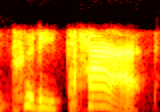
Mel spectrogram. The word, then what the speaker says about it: Putty Tat: Oh, it's actually Putty Tat. And Putty Tat. Yeah, that's the pronunciation from the cartoon.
